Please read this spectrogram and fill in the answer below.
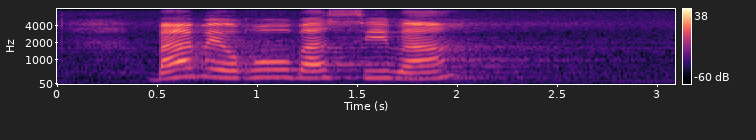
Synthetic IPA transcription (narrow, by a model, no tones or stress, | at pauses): babɛɣʊbasɪba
